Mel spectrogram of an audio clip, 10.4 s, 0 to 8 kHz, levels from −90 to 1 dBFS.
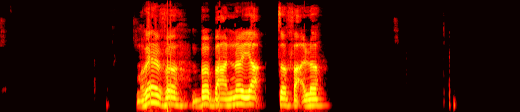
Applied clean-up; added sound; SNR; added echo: none; none; none; none.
